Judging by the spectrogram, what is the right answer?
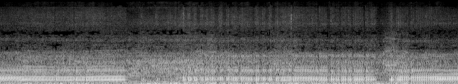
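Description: A Husqvarna enduro motorcycle descends an Idaho mountain with a loud, steady engine drone close to the microphone, its pitch dipping and shifting as the rider eases off and picks up throttle, with no talk.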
